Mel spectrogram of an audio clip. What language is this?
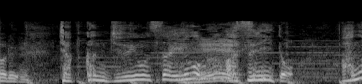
Japanese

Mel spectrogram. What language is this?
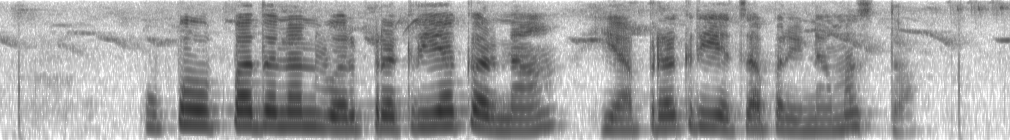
Marathi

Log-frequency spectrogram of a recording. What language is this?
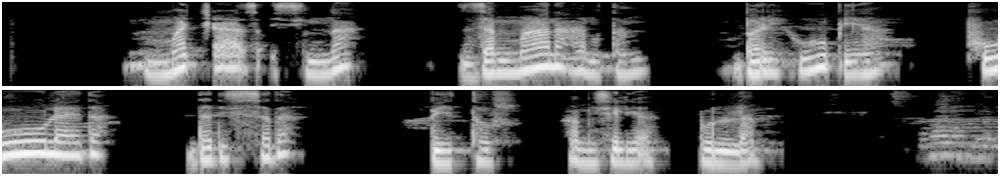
Wolaytta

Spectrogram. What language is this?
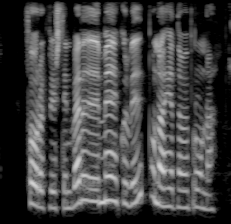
Icelandic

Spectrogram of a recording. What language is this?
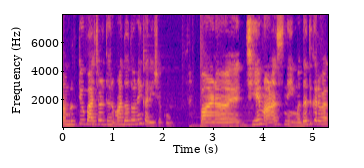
Gujarati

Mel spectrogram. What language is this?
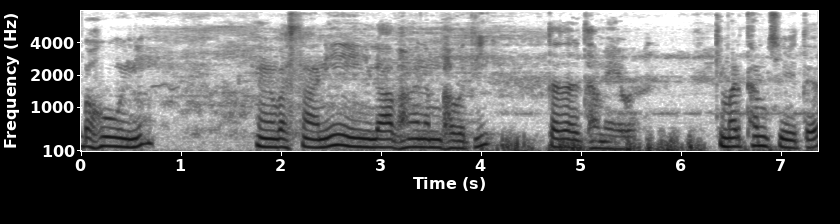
Sanskrit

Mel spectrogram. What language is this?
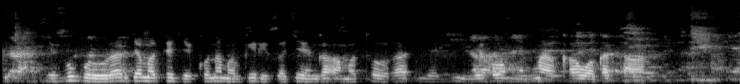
Kinyarwanda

